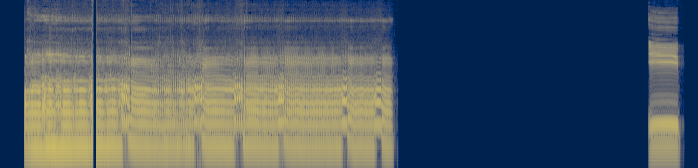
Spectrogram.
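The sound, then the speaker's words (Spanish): A pickup truck engine, started and switched off while the truck stays parked and does not move, runs with a loud, steady, buzzing drone that wobbles in regular pulses for about five seconds, then stops; after a pause, a short burst of the same drone returns. “Y entonces la camioneta hace, bueno, ojalá se escuche, bueno, ojalá no se escuche, mejor dicho, pero la camioneta hace este ruido.”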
